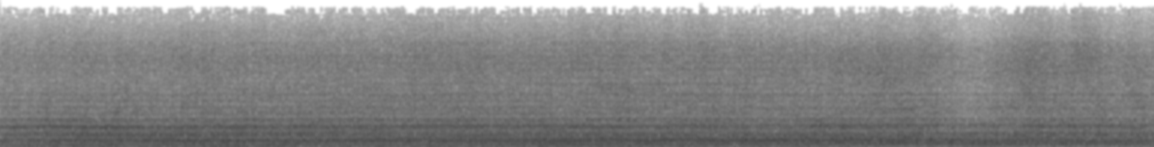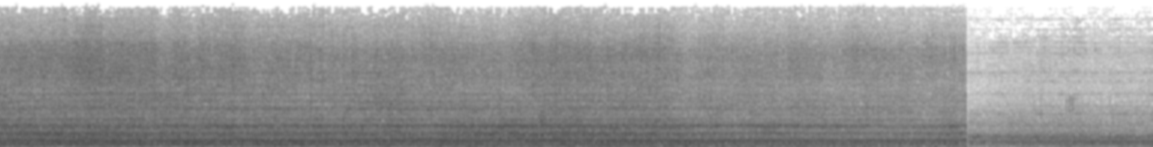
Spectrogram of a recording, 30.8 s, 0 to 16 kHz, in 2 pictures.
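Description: Kubota DC-108X combine harvester, its Kubota 3800 diesel engine and harvesting machinery running steadily under load as it cuts and threshes rice. The sound fades slowly, then drops suddenly to a quieter, more distant version near the end.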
